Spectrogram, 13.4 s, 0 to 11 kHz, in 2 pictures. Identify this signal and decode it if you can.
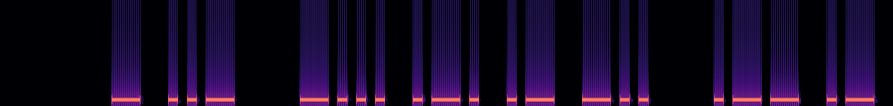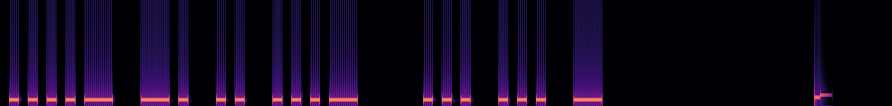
Morse code, heard as a keyed tone, about 17 wpm, 700 Hz. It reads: TU BRAD WA4NIV SST
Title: K1USN SST QSO Practice - 17wpm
